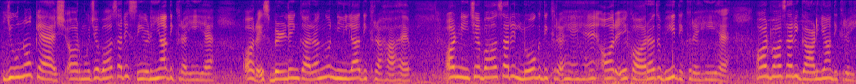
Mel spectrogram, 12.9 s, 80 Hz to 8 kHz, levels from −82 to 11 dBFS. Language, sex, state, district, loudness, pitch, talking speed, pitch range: Hindi, female, Himachal Pradesh, Shimla, -16 LUFS, 285 Hz, 190 wpm, 260-315 Hz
